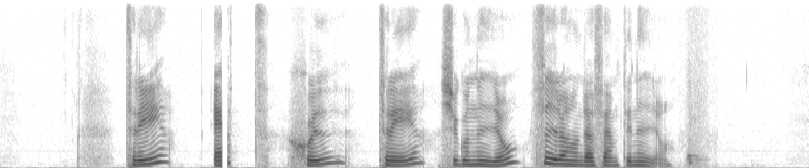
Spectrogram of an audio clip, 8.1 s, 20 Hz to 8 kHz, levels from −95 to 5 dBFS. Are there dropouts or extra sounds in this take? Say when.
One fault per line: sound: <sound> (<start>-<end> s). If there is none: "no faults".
sound: dropout (2.2-2.3 s)
sound: whoosh (6.8-7.1 s)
